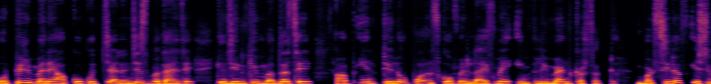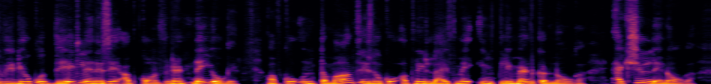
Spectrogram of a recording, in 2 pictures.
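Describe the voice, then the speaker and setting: A man's voice: sits high, fast, hardly any pauses, mellow, dry recording, studio quality. A man gives a motivational self-help talk as a content creator, explaining step by step and mixing in English phrases. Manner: instructive, mixes English phrases into Urdu.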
